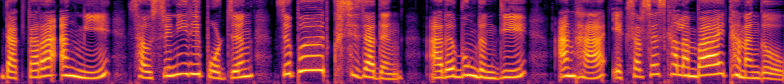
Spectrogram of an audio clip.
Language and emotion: Bodo, happy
